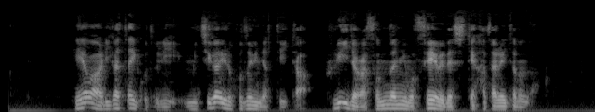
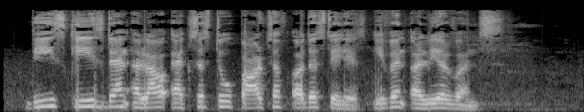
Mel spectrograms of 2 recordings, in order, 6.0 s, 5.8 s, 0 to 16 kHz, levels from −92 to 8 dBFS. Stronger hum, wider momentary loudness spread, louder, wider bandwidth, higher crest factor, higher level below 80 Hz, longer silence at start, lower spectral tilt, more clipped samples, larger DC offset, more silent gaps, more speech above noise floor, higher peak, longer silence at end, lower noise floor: neither; first, 14 LU vs 6 LU; second, -34 LUFS vs -17 LUFS; about the same, 11 kHz vs 11.5 kHz; first, 22 dB vs 16 dB; second, -64 dBFS vs -52 dBFS; first, 0.75 s vs 0.25 s; first, -5 dB/octave vs -3 dB/octave; neither; neither; neither; about the same, 31 dB vs 34 dB; second, -14 dBFS vs -2 dBFS; second, 0.6 s vs 0.8 s; first, -65 dBFS vs -51 dBFS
